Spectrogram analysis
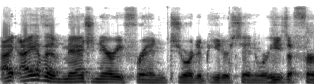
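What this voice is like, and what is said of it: Usual voice. Nothing is said of it.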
